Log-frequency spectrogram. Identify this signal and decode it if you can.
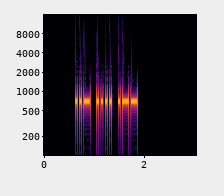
Morse code, heard as a keyed tone, about 28 wpm, 700 Hz. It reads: UHW
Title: USA Call Sign Postfixes - 3 Letters 28wpm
